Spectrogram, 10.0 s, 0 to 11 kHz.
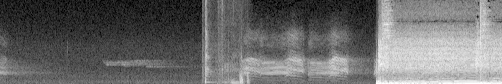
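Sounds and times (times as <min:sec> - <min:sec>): crow cawing: 0:00.0 - 0:00.7, 0:04.7 - 0:07.7.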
